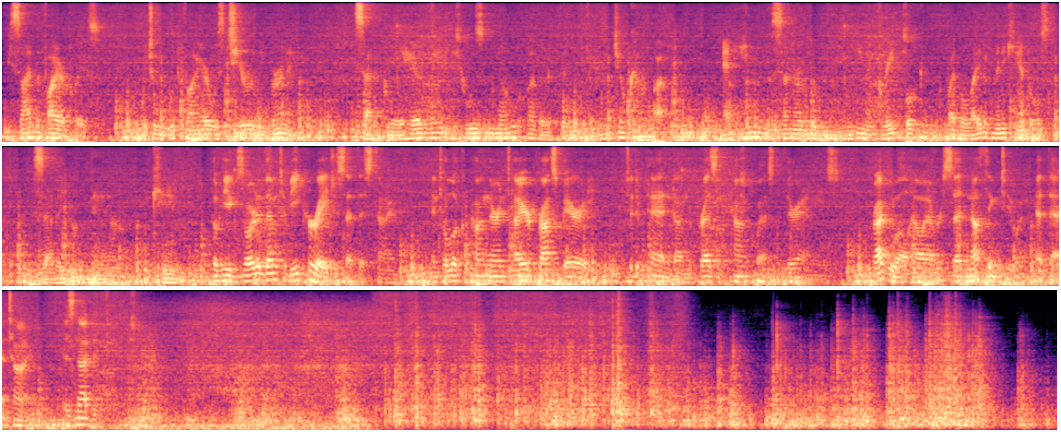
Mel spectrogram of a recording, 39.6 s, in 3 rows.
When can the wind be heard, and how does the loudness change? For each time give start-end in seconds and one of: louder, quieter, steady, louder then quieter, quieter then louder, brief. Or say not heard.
0.0-39.5 steady.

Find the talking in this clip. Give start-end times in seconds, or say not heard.
0.0-3.8, 4.4-27.6.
